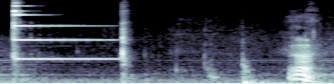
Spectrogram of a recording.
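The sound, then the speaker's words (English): A single bright quiz-bell ding rings out and holds for nearly a second before cutting off, followed by a few faint clicks and a soft rustle. “Yes, give yourself a bell.”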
